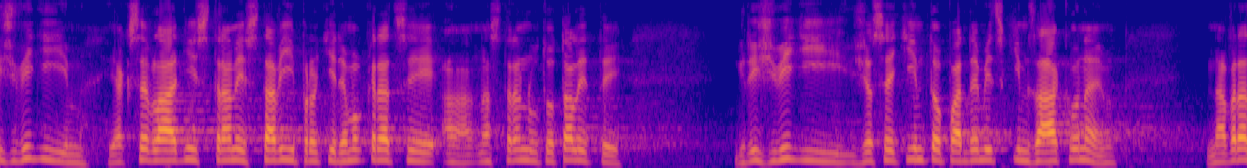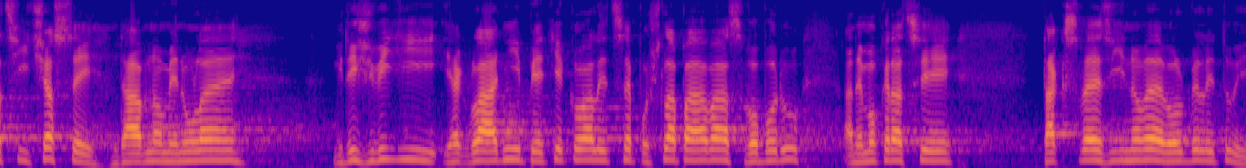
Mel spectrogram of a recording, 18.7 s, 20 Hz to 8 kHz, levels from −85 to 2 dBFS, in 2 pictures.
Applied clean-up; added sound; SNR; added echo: none; none; none; none.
